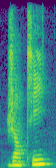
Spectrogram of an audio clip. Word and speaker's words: gentil: Mais dans certains mots, il ne se prononce pas. Gentil, outil, fusil, cul-de-sac.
